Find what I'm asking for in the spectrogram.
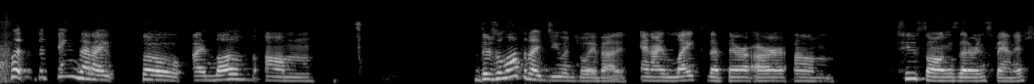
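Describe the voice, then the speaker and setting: Chatty woman with a low voice, dull lo-fi sound. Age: adult with children. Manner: chatty, enthusiastic, quick interjections. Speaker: podcast co-host. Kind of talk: casual chat.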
